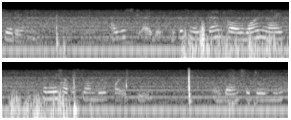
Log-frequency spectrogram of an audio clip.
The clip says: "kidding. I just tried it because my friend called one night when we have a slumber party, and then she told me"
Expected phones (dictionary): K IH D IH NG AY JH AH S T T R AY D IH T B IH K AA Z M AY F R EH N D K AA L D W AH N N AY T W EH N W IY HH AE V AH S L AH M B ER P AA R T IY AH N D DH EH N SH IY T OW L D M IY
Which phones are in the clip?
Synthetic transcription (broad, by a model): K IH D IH AY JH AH S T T R AY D IH T B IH K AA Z M AY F EH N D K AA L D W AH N N AY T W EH N W IY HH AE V AH S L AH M B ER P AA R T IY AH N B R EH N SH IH T OW L D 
